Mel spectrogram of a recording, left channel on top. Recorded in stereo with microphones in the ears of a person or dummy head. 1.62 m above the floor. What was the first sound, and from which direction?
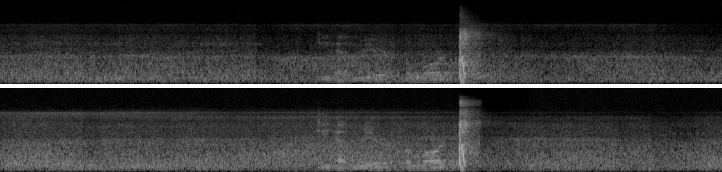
A man speaking, 25° right (ahead or behind).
